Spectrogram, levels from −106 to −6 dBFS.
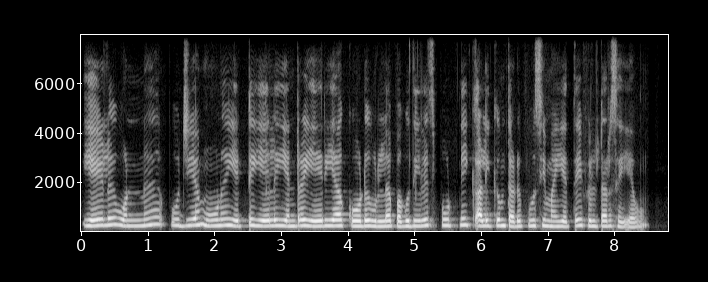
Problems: none marked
